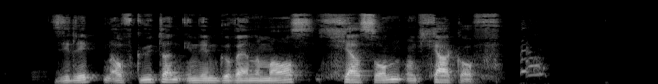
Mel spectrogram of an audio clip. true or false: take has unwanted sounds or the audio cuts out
true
